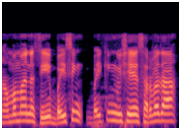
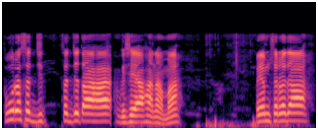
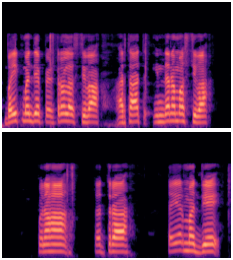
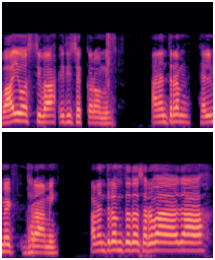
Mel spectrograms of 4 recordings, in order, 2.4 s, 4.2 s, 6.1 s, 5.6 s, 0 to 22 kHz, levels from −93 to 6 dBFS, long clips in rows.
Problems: none marked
